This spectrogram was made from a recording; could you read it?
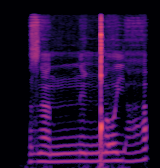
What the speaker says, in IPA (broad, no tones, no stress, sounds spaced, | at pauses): z ã nː ĩ ŋ͡ǃ o j a̤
